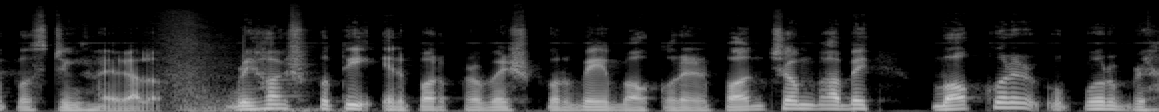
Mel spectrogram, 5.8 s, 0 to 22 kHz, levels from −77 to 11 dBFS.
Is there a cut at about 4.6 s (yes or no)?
no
